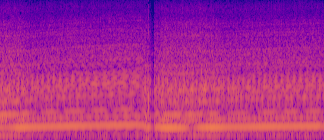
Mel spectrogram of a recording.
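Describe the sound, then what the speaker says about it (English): A Lamborghini Gallardo drag car in the BeamNG.drive game revs hard, its engine tone climbing steadily, dipping briefly at a quick gear change, then rising again. The sound is loud, close and continuous, with no talking. "Wow, it just blasts through the gears."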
